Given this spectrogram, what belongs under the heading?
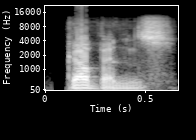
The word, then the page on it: gubbins: American English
